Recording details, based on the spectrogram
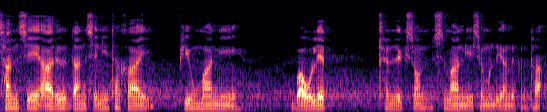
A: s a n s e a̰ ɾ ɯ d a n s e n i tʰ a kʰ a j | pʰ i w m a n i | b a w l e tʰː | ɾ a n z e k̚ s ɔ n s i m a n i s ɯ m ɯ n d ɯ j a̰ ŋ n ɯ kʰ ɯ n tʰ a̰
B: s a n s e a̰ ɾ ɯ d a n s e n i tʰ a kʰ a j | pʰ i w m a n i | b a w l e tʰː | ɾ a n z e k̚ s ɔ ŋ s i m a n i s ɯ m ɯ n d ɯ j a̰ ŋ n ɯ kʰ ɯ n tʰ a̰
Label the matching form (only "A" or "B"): A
